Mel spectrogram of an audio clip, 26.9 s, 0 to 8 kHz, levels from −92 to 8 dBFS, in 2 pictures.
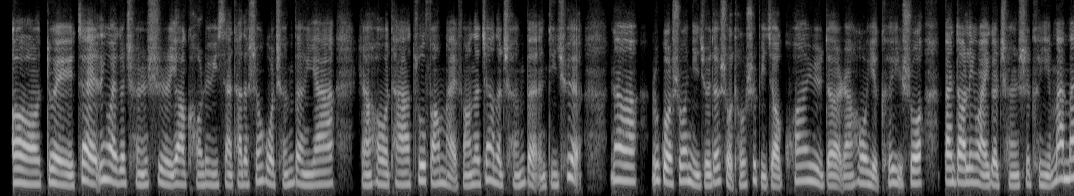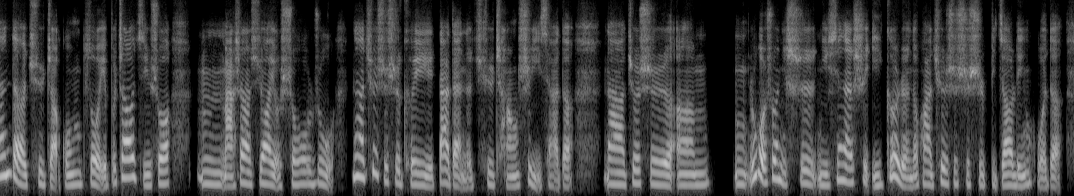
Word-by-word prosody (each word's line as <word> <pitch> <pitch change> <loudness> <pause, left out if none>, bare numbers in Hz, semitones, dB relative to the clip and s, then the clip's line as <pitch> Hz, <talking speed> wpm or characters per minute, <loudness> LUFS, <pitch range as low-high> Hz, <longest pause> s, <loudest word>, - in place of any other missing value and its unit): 哦， 195 -3 +5
对。 180 -6 +3
在 215 -2 +5
另 255 +1 +2
外 235 - +6
一 - - +2
个 200 - +1
城 175 -2 -3
市 190 -3 -1
要 185 0 +3
考 170 -1 -6
虑 180 0 -5
一 170 - -4
下 175 -1 -2
它 175 +2 -3
的 180 - -1
生 225 +4 -3
活 190 -5 +1
成 175 +4 -5
本 180 -5 0
呀， 185 +2 0 0.3
然 165 -1 -1
后 180 -1 0
它 180 -1 -1
租 235 +6 +2
房 195 -4 0
买 185 -5 -2
房 165 +2 -3
的 185 - 0
这 255 - -1
样 250 - +2
的 190 - 0
成 165 +1 -3
本， 195 -6 0
的 170 +1 -6
确。 285 - +1 0.3
那 240 -4 +3 0.2
如 245 -3 0
果 225 -4 +5
说 235 +4 0
你 190 -8 0
觉 165 0 0
得 215 +6 0
手 - - +1
头 170 - -4
是 245 - -2
比 155 - -3
较 155 -1 +2
宽 235 +9 -3
裕 210 -8 -1
的， 160 -2 +1
然 155 0 -1
后 200 -2 +2
也 155 - 0
可 200 - -5
以 210 - -1
说 200 0 +4 0.2
搬 215 0 +2
到 210 -2 +6
另 215 -1 0
外 165 - +3
一 - - 0
个 175 -2 +2
城 160 0 -3
市， 185 +2 -4
可 - - -9
以 160 - 0
慢 265 +9 +3
慢 295 +4 +5
地 190 - +6
去 170 +2 -5
找 - - +1
工 175 +2 -3
作， 190 - +2
也 - - +1
不 205 - -7
着 285 +4 +5
急， 165 -11 -4
说 195 +3 +2 0.3
嗯， 185 -8 -4
马 150 0 +3
上 195 +3 +1
需 180 +3 -5
要 190 -1 +5
有 160 -2 -1
收 185 +3 -3
入。 185 -4 -5 0.2
那 295 -1 +3
确 345 +5 -2
实 250 - -4
是 215 -3 -3
可 180 - -3
以 160 -4 -1
大 205 - +2
胆 160 - 0
地 130 - -7
去 170 +2 -7
尝 150 0 -3
试 - - -3
一 - - -4
下 - - -5
的， - - -3 0.3
那 185 -8 0
就 195 +4 -1
是， 175 -4 +1
嗯， 170 +2 -1 0.3
嗯， 180 -2 -3
如 275 - +4
果 285 -9 +6
说 265 +3 +2
你 220 - -3
是 185 0 -2
你 170 - -2
现 245 +9 -1
在 215 -2 +3
是 210 - -2
一 160 +3 -3
个 295 +10 +3
人 145 - +1
的 155 - -1
话， 180 -1 -3
确 210 +5 -2
实 185 0 -5
是 175 - -4
是 165 -2 -1
比 160 - -12
较 165 +2 +3
灵 160 +4 -1
活 - - -5
的。 - - -3
185 Hz, 290 characters per minute, -25 LUFS, 170-210 Hz, 0.3 s, 外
